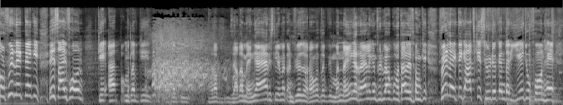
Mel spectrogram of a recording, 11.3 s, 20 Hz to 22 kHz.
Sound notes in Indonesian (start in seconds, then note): 1.9 gagap; 2.8 orang-orang tertawa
